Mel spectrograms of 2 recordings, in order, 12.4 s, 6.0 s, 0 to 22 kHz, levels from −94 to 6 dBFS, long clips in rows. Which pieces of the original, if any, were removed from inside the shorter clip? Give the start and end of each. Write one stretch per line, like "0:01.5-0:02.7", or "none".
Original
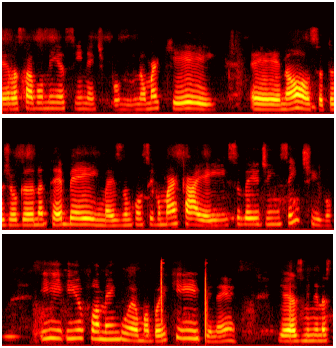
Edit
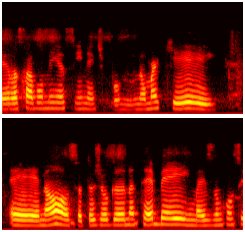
none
